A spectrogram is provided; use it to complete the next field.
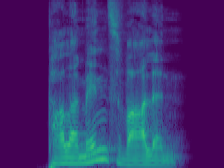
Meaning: plural of Parlamentswahl
- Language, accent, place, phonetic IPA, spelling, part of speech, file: German, Germany, Berlin, [paʁlaˈmɛnt͡sˌvaːlən], Parlamentswahlen, noun, De-Parlamentswahlen.ogg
